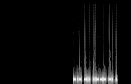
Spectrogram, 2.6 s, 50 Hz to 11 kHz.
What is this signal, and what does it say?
Morse code, heard as a keyed tone, about 69 wpm, 700 Hz. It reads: KD2NE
